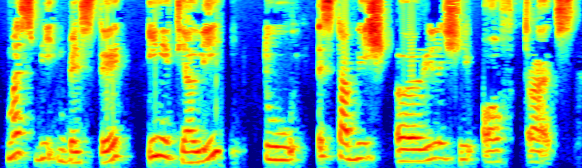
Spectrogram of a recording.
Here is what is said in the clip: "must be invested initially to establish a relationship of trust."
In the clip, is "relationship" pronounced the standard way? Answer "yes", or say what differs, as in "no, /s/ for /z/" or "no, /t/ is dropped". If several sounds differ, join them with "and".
no, /n/ is dropped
